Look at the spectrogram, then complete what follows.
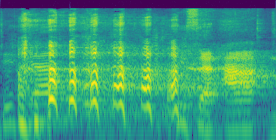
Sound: laughs

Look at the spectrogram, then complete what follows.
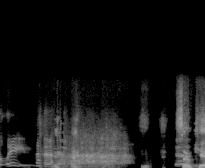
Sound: laughing

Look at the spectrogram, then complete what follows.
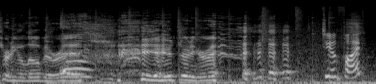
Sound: laughs

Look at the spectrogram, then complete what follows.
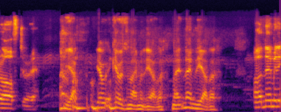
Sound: laughing

